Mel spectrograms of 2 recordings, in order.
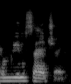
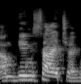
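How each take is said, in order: First: Much softer repeat, half to herself; quiet self-scolding aside; muttered to self. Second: Said in the usual way. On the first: Real, not acted. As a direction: mutter it under your breath.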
